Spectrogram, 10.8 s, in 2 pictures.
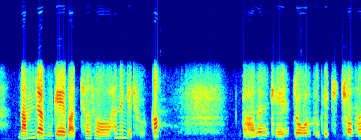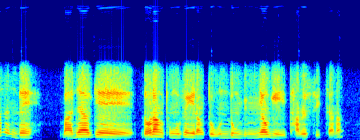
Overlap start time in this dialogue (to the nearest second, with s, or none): none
